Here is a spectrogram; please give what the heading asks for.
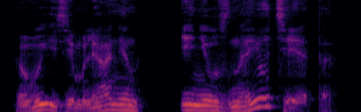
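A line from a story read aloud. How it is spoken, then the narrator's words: Skeptical snort. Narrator (Russian): Дилуло хмыкнул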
